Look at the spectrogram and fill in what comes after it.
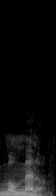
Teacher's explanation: if you're in the United States you may hear somebody drop that t and it's going to sound like momentum so I figure we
